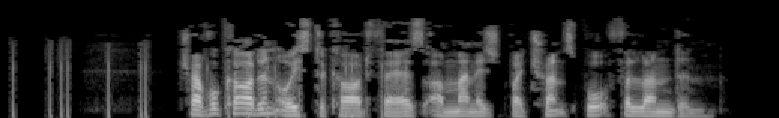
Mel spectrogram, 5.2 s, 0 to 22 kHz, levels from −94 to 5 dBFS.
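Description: Right from the start the whole clip has that hollow, swirly low-bitrate MP3 character, and nothing at all comes through above 11.4 kHz. Yet it sits in a file at a fairly generous rate. That points to low-bitrate audio saved at a high bitrate, most likely an MP3 of around 32 kbit/s re-encoded at something near 190 kbit/s. The second pass just preserves the damage and the cut-off from the first.

From 0.08 s to 2.71 s there's a train of clicks running over the top, about twenty of them at roughly six or seven a second. The spacing is uneven, so it sounds like a stuttering tick rather than a steady one. The clicks all have much the same shape and peak around 10 dB above the sound itself, so they're hard to miss and carry on through the gaps. That's likely interference from nearby equipment or a faulty connection or power supply.

Mixed in with those, there are two bit error spikes. The first, at 1.50 s, is a single corrupted sample. 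The second, at 2.31 s, spans three samples in a row. Each one is a flipped bit that throws the sample value off by a power of two before it snaps back. You hear it as one sharp, broadband tick that has nothing to do with the sound around it.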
